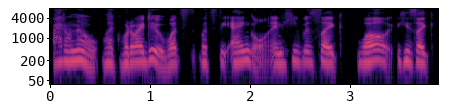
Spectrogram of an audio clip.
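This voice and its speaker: Rambling woman, lowish voice. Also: a little fast, no room sound, clean studio sound. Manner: rambling storyteller, many restarts and fillers. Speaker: podcast co-host. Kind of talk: casual podcast chat.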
